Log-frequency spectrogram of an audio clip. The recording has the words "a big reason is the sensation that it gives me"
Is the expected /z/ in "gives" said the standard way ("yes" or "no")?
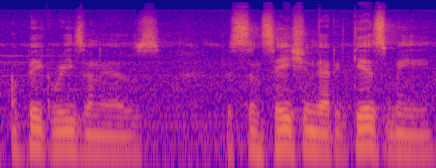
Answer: yes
